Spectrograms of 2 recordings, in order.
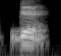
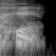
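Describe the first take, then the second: First: The g is a hard sound, as in guiso. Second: The g is a throaty sound, as in Spanish. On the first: This is the classical Latin pronunciation. The speaker calls it right. "estoy hablando de la pronunciación clásica" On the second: This is the Spanish pronunciation, not Latin. The speaker calls it wrong. "pero nunca ge. Gente, derecho de gentes, eso es en español"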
